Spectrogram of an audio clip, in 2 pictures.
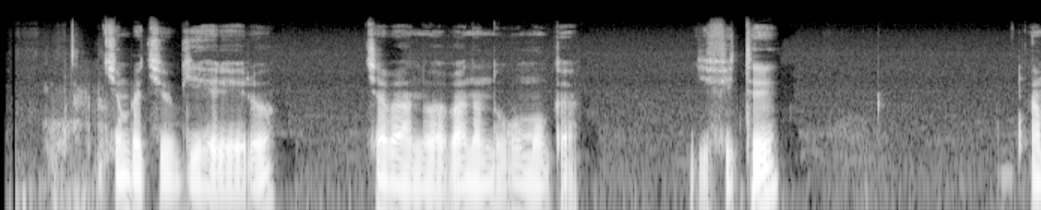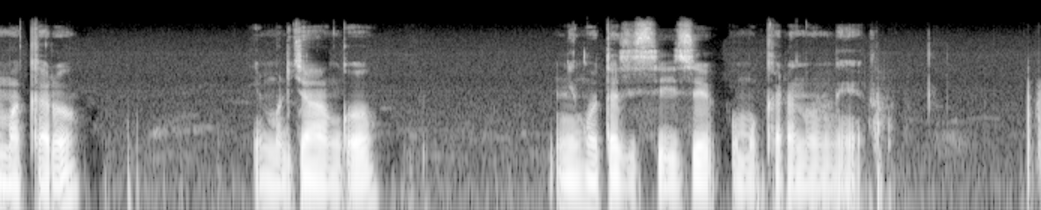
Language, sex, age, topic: Kinyarwanda, male, 18-24, government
